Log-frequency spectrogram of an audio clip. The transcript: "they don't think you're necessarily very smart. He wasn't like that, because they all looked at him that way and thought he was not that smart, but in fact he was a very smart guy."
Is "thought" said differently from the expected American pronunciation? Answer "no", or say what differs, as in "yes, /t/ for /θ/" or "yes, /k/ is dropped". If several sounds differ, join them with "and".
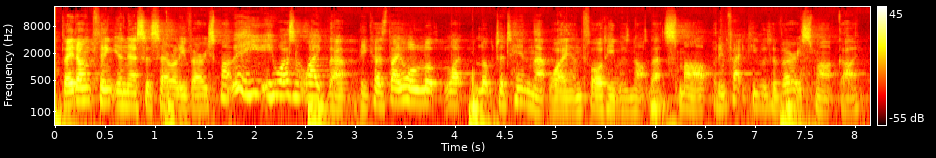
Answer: no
